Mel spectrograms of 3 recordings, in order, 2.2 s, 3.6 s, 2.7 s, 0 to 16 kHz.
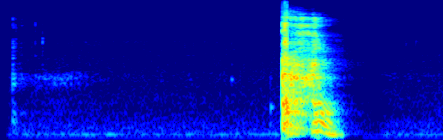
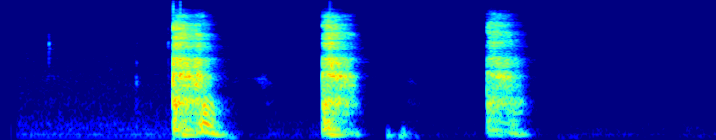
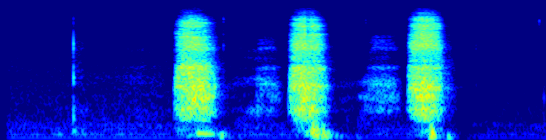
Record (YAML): cough_length: 2.2 s
cough_amplitude: 32768
cough_signal_mean_std_ratio: 0.27
three_cough_length: 3.6 s
three_cough_amplitude: 32768
three_cough_signal_mean_std_ratio: 0.29
exhalation_length: 2.7 s
exhalation_amplitude: 16199
exhalation_signal_mean_std_ratio: 0.37
survey_phase: beta (2021-08-13 to 2022-03-07)
age: 18-44
gender: Female
wearing_mask: 'No'
symptom_none: true
smoker_status: Ex-smoker
respiratory_condition_asthma: false
respiratory_condition_other: false
recruitment_source: REACT
submission_delay: 2 days
covid_test_result: Negative
covid_test_method: RT-qPCR
influenza_a_test_result: Negative
influenza_b_test_result: Negative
